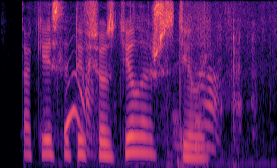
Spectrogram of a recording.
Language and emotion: Russian, neutral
